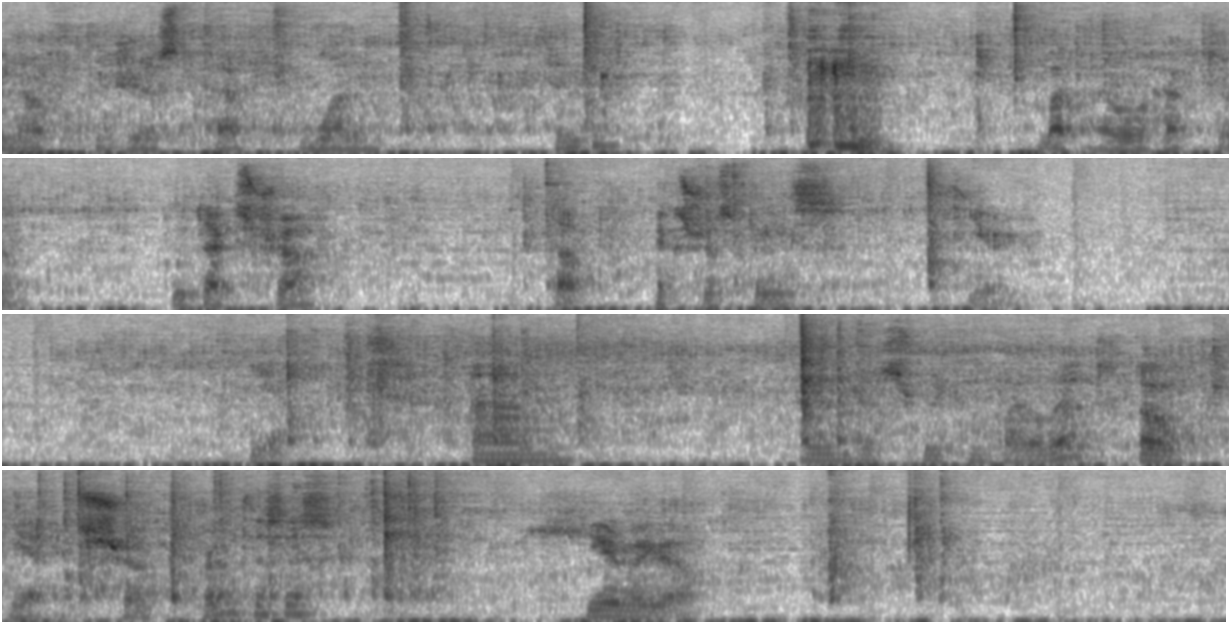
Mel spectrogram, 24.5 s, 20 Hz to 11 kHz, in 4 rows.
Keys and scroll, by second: 0.0-5.8 typing, 7.3 ctrl+d, 7.8 ctrl+d, 8.6 ctrl+d, 9.6 ctrl+d, 10.7 Tab, 13.6 Escape, 13.9-14.4 typing, 14.6 Escape, 14.8 F2, 16.2 ctrl+c, 16.4 ctrl+c, 17.7-19.2 typing, 19.7 Escape, 20.2 ctrl+c, 22.4 alt+2, 22.7-23.4 typing.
